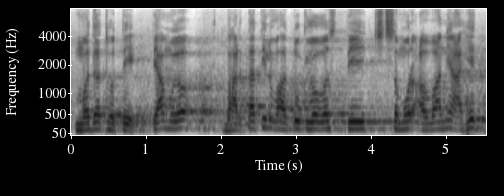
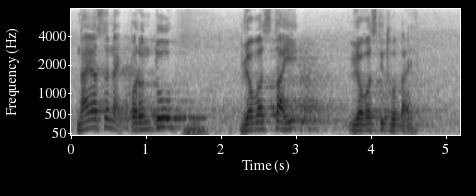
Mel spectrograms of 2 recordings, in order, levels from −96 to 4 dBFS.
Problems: constant background noise, background conversations at intervals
